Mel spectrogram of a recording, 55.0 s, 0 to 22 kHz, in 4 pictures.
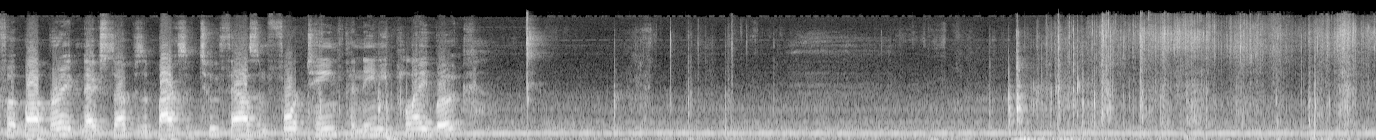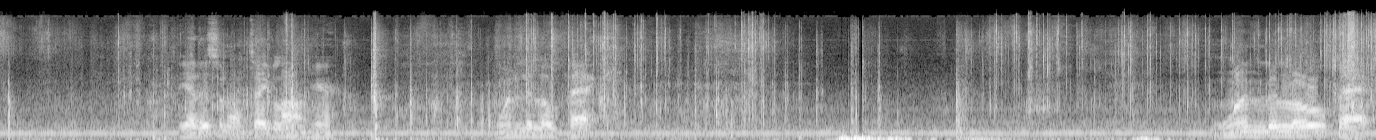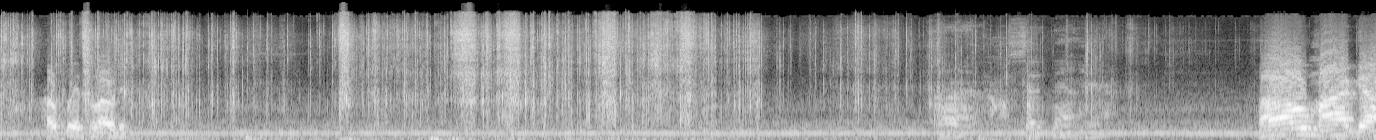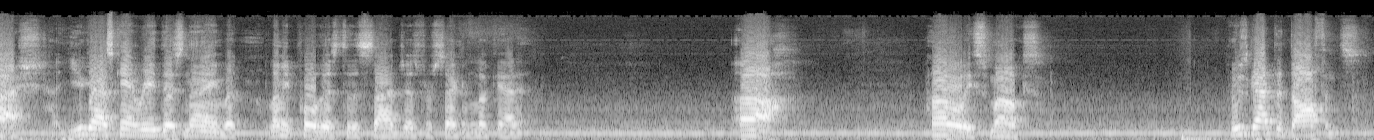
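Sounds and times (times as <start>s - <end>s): low electrical hum: 0.0s - 55.0s
plastic shrink-wrap crinkling: 10.3s - 22.0s, 23.4s - 40.3s.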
